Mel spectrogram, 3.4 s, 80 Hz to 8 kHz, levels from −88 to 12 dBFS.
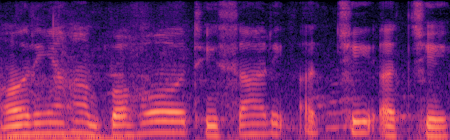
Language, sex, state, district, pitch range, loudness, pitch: Hindi, male, Bihar, Kaimur, 145-185 Hz, -18 LUFS, 160 Hz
